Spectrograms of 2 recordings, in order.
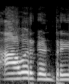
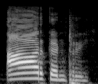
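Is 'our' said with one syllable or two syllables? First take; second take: two syllables; one syllable. First: 'Our' is said with two syllables, like 'ow-er'. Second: 'Our' is said with one syllable, like 'ar'. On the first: The speaker calls it wrong. "ना ये आवर होता है। हम कहते हैं आवर country, नहीं" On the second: The speaker calls it right. "इसकी pronunciation एक ही होती है, आर"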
